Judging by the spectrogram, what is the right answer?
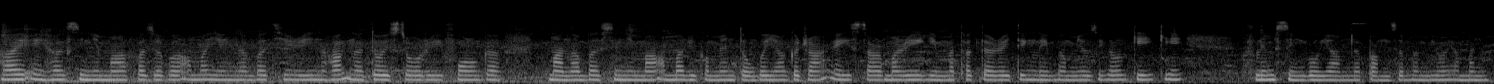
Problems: background sounds at intervals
